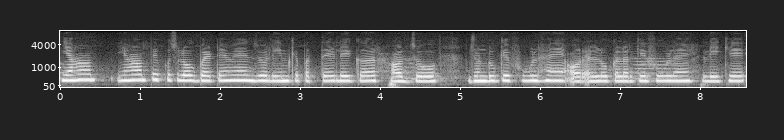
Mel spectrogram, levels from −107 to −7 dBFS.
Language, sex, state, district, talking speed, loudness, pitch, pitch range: Hindi, female, Punjab, Fazilka, 180 wpm, -15 LUFS, 230 Hz, 220-245 Hz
